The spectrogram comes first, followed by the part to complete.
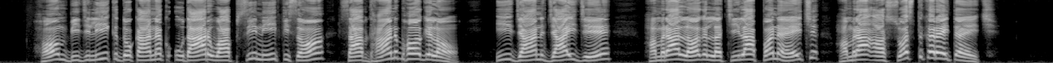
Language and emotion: Maithili, surprised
